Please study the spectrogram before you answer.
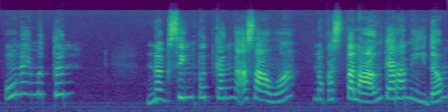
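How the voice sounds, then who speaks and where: A woman with an Ilocano accent playing a sharp, defiant woman quarrelling in a radio drama. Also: extremely high pitch, big pitch swings, normal speed, full character voice. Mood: sharp, scornful.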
